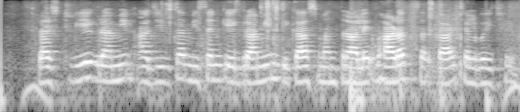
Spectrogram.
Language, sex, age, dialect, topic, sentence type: Magahi, female, 31-35, Western, banking, statement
